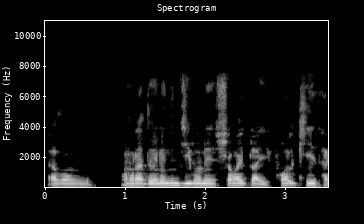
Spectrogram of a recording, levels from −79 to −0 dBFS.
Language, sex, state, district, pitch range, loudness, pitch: Bengali, male, West Bengal, Jhargram, 130-140 Hz, -17 LUFS, 135 Hz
